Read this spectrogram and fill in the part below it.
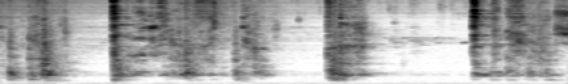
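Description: Mixed fish and prawns are stirred in a cooking pan for a bhuna curry: a spoon clanks and scrapes against the metal in four distinct bursts separated by quieter pauses.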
